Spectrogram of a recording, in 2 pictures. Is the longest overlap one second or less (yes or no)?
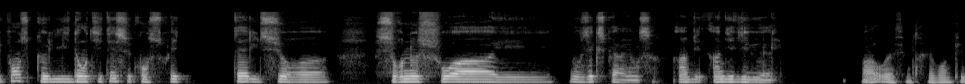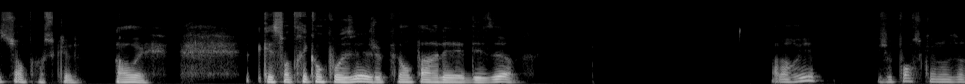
yes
